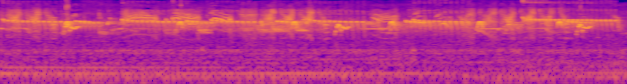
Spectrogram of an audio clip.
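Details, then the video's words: Noisy, fighting prinias in a bird-luring recording, sharp high chirps repeated roughly every second over a continuous shrill, buzzy chatter, with a faint steady hum beneath. "suara prenjak pikat ribut tarung"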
